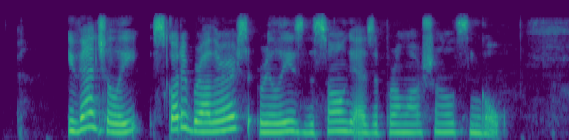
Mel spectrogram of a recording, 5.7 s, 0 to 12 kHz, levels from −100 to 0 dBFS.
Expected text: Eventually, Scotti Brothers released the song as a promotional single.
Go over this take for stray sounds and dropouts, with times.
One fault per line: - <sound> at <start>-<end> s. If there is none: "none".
none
